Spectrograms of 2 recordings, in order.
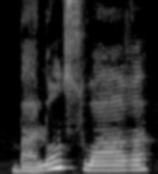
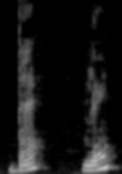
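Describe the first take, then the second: First: Slow, whole word. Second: "Balançoire" as ba, lan, çoi, re; syllable by syllable. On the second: Teacher helps pupils count syllables, "Balançoire" separated piece by piece. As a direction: chop "Balançoire" into four syllables with pauses. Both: Shown as a demonstration. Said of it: "dans la troisième syllabe".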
